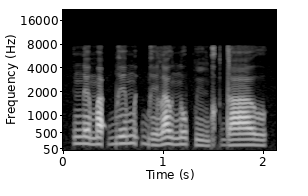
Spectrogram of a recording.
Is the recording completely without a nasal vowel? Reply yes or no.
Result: no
